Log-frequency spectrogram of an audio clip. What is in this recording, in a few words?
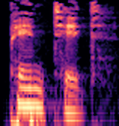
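"painted", English word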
